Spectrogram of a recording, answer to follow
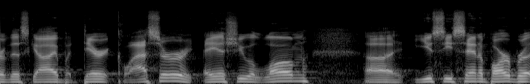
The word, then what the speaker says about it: Glasser: So Derek Glasser, and I just thought maybe it's Glazer. I don't know exactly, but Derek Glasser is how you pronounce it out.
